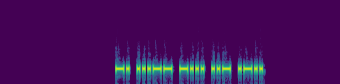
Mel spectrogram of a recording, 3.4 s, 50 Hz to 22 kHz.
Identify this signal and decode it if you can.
Morse code, heard as a keyed tone, about 42 wpm, 700 Hz. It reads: N3BUL
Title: USA Call Signs - 2x Character Spacing - 45wpm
